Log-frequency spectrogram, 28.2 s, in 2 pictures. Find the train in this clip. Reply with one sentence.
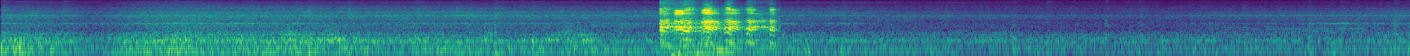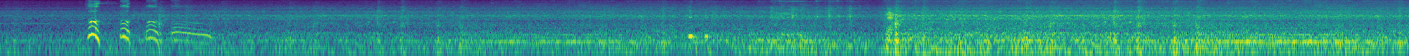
You can hear the train from 0.0 to 28.1 s.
